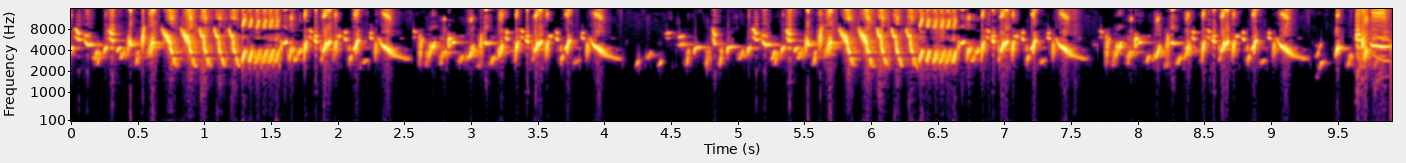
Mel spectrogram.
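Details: A European goldfinch sings, a recording intended for mating and teaching goldfinches to sing; quick, high, liquid twittering phrases interleaved with harsh buzzy trills, repeated in two similar long runs.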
